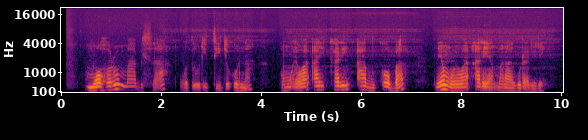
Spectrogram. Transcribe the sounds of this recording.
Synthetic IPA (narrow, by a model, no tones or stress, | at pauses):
mɔɦɔɾɔmabisa̰ | ɣo̰ðuɾiːtid͡ʒoɣona | omwɛ̰waʔaikʰaɾiabukɔba | neomwɛwaːɾḛa̰maɾaɣuɾa̰ɾiɾɛ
